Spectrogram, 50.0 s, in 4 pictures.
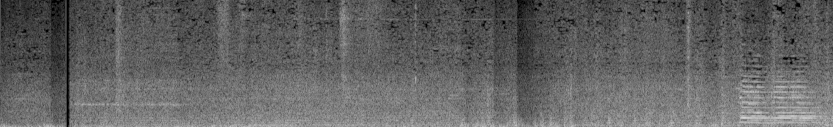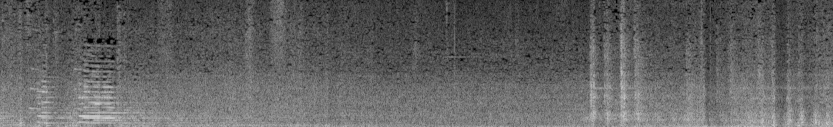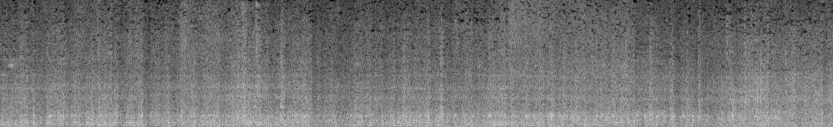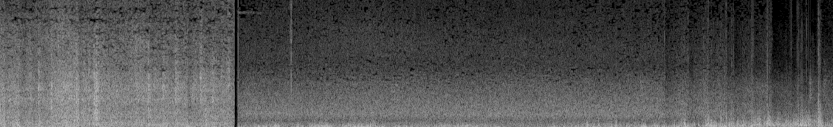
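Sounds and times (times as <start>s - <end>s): train wheels clacking over rail joints: 3.2s - 14.9s, 21.0s - 41.0s
train horn blasts: 11.0s - 15.3s.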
